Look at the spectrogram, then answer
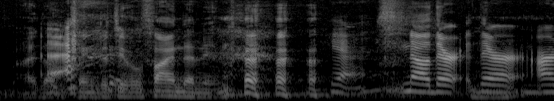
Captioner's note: all laughing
